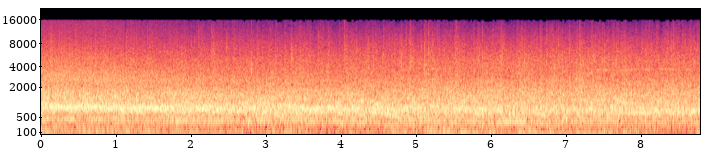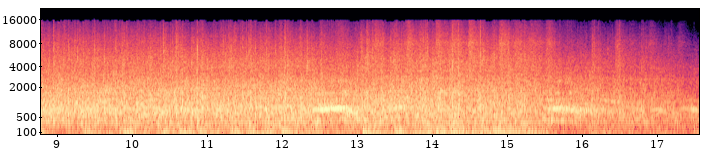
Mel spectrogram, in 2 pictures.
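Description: A large crowd cheers and roars loudly, then quietens.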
